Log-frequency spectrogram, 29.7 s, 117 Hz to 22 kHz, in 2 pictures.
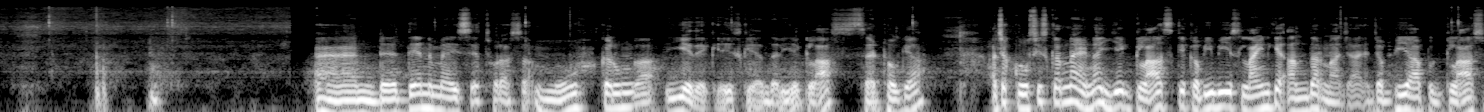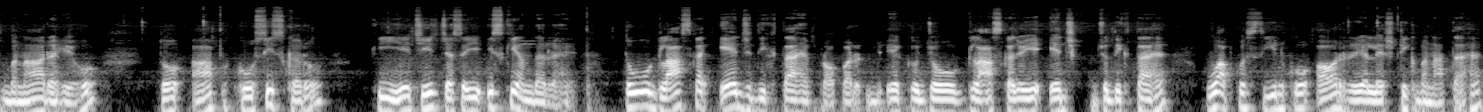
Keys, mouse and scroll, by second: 1.0 w, 1.7 click, 4.4 click, 5.7 z, 7.3 click, 9.8-10.2 scroll up 1, 13.4 z, 14.5 click, 17.1 ctrl+z, 17.6 middle click, 17.9-18.3 scroll up 1, 18.5 middle click, 18.6 scroll up 1, 20.7 z, 21.3 scroll up 1, 22.3 z, 22.8 middle click, 23.2-23.6 scroll up 1, 26.4 scroll up 1, 28.3 click, 28.9 ctrl+z.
